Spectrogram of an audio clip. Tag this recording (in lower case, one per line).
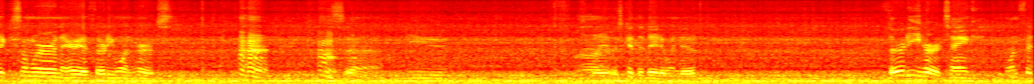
speech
